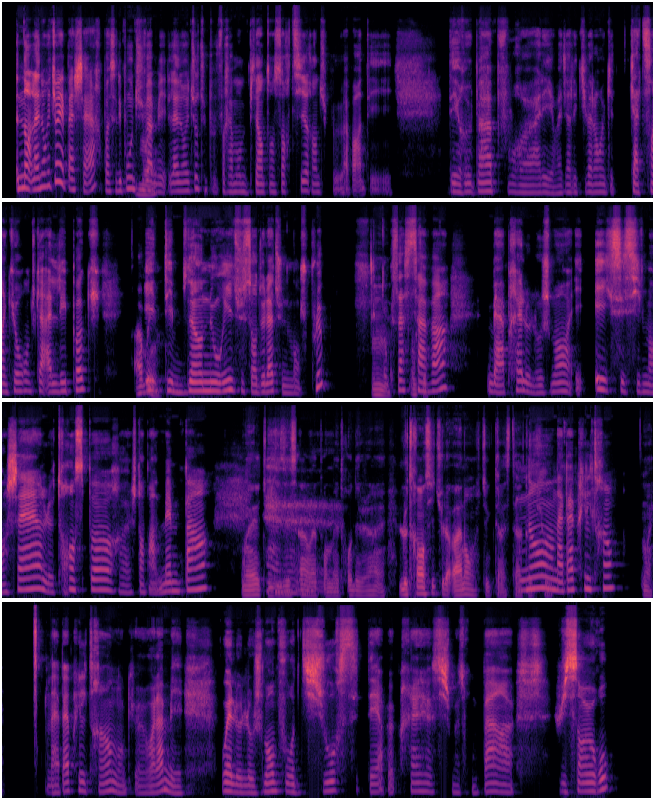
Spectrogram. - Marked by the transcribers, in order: drawn out: "heu"; tapping
- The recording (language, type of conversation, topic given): French, podcast, Qu’est-ce que tu aimes dans le fait de voyager ?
